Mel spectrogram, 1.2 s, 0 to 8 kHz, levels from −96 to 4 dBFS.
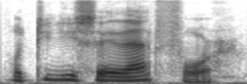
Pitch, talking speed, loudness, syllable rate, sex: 130 Hz, 290 wpm, -17 LUFS, 5.1 syllables/s, male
